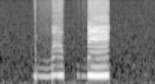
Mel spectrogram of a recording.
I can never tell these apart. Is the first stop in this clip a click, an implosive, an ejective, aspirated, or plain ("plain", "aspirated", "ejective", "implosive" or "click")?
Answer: implosive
